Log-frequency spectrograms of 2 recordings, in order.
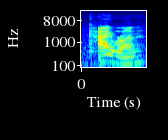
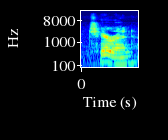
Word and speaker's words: Chiron: they mispronounced kirn's name which is supposed to be Chiron not like cheran or something like that and they say t probably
